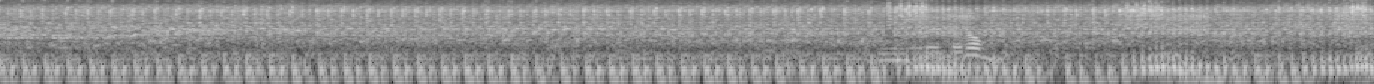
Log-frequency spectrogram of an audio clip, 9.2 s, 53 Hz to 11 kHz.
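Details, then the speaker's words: Honda Wave 125 S single-cylinder after suspected timing chain or rocker arm noise: steady, even idle with smooth low thump, no ticking or clatter on top; engine now sounds healthy. "Yan na guys, maganda na tunog."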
